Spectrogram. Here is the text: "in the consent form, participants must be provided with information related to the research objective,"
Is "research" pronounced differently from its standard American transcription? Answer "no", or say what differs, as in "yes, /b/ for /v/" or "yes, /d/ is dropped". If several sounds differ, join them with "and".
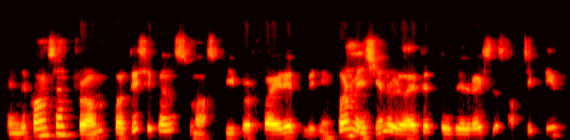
yes, /s/ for /tʃ/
